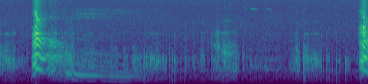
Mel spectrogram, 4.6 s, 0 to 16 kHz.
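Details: Shiba Inu puppy Nanako, 14-15 weeks old, 'talking' to her owners, which signals she wants breakfast or dinner; a sharp yelp opens, then a drawn-out falling whine and another abrupt yelp at the end, with faint background noise.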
